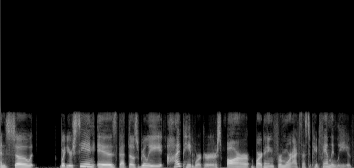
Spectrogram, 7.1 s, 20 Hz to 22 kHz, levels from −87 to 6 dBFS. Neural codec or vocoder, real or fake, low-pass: codec, 16 kHz, 1 kbps, X-Codec, HuBERT features, trained on balanced general audio; fake; 7.2 kHz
